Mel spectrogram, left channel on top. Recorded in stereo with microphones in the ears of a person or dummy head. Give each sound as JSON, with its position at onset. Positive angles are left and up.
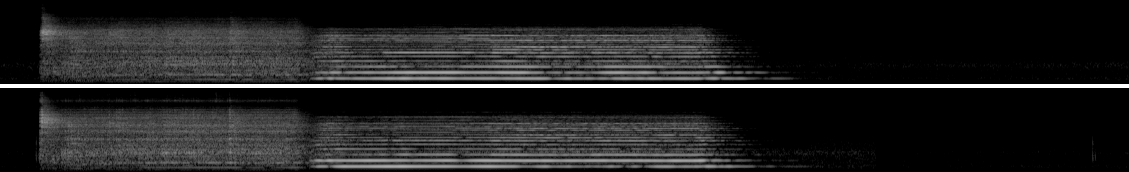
{"t": 0.4, "sound": "a blender", "side_deg": -65, "distance_m": 0.8}
{"t": 3.1, "sound": "a violin", "side_deg": -10, "distance_m": 1.7}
